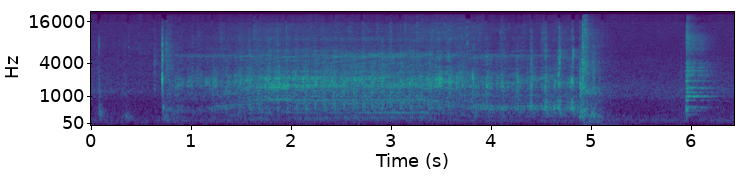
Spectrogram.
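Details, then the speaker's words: Strained, wavering electric whir for about four seconds, not smooth, as the power liftgate of a 2016 Mercedes GLE 350 (W166) opens and closes; worn right-side spindle motor, being replaced. "It's going up and it's going down, but it's making some noise like it's on the way out."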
